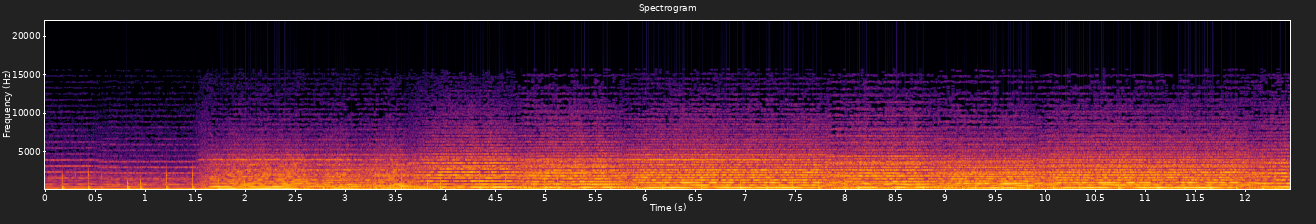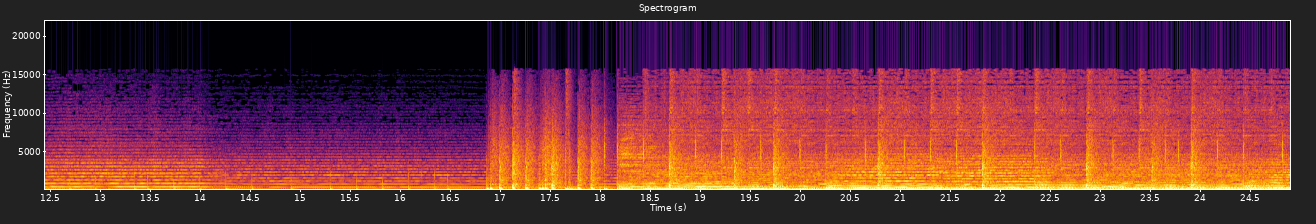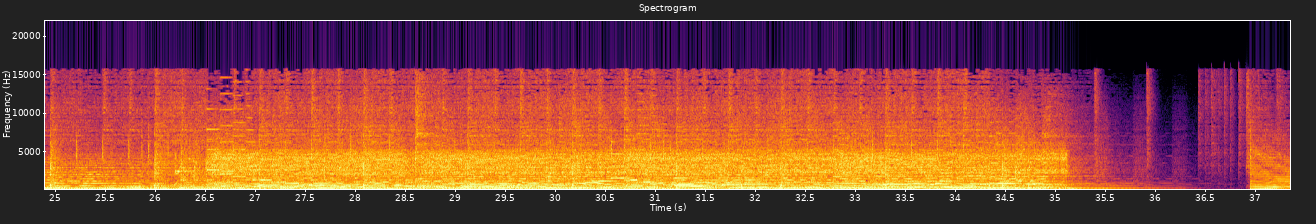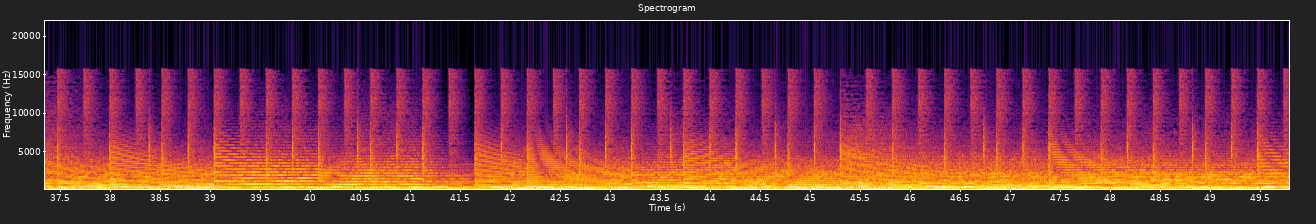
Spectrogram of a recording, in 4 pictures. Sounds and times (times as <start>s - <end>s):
Music: 0.0s - 49.7s.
